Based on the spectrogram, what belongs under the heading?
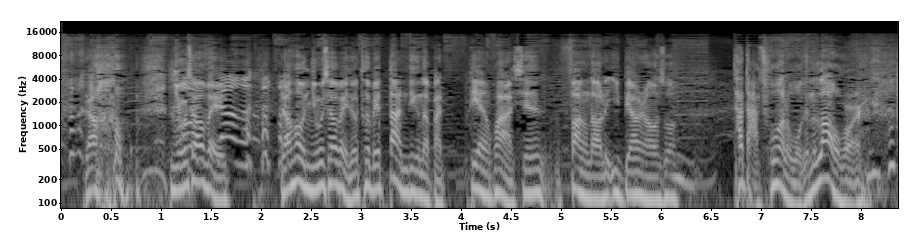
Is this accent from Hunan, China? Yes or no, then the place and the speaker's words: no; Beijing, China; 因为我从小是在北京长大的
